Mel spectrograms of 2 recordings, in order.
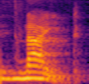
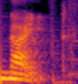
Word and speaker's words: night: और इसी तरह से नाइट, NIGHT नाइट, लाइट, LIGHT लाइट, CAUGHT कॉट।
